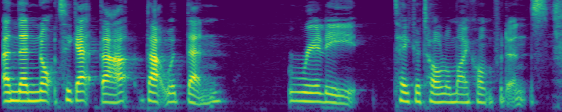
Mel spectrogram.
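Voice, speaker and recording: Speaking with an English accent, a woman keeps her intonation monotone and flat. The recording is very clean, with a silent background. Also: medium pitch for a woman, fairly slow pace. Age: 20s. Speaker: podcast co-host. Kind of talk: casual chat.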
